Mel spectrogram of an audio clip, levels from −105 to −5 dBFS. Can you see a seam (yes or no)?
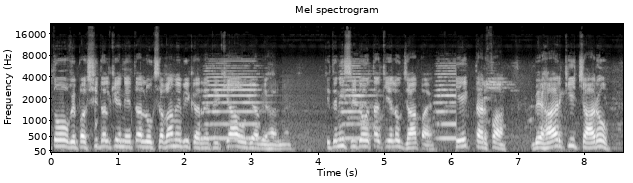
yes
